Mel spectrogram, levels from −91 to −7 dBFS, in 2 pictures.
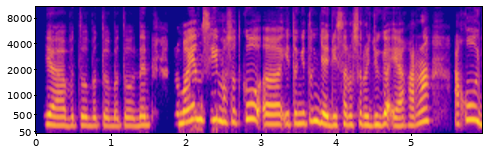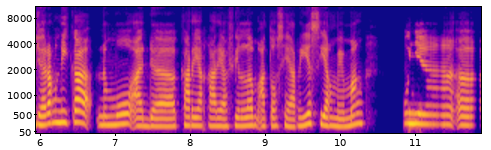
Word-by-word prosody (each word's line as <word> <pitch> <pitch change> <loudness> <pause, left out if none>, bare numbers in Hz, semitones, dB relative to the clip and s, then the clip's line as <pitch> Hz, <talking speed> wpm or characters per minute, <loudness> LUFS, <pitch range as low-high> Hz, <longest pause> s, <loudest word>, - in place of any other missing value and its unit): Ya, 245 - +5 0.2
betul 220 0 -2
betul 215 0 -5
betul, 210 +1 -5
dan 225 0 -1 0.3
lumayan 315 +8 +4
sih 360 +2 -1
maksudku, 305 +4 -2 0.2
eee, 255 0 +2
itung-itung 270 +6 -1
jadi 225 -2 +5
seru-seru 235 +1 -2
juga 235 +3 +3
ya, 205 +1 0
karena 250 +8 +2 0.4
aku 370 - -2 0.2
jarang 260 +4 +3
nih 295 -1 +2
Kak 295 -2 +5
nemu 230 +1 -1 0.3
ada 205 0 -3 0.4
karya-karya 210 -2 -1
film 215 +1 -1
atau 200 +1 -6
series 215 +6 -2
yang 215 -2 +1
memang 220 +7 -1 0.6
punya, 265 -1 +3 0.4
eee, 225 0 +1
230 Hz, 145 wpm, -23 LUFS, 215-265 Hz, 0.6 s, Ya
